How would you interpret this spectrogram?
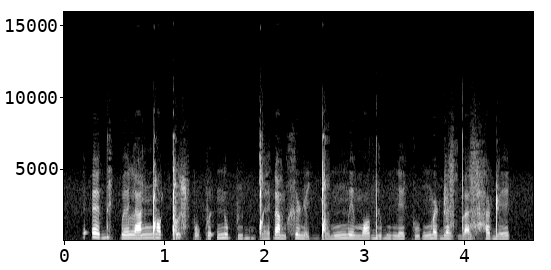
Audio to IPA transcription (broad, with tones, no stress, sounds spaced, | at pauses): ʔ ɛ˥˨ d̪ ḭ˥˨ k͡p ɘ˨˦ l a˨˦ ŋ͡ǃ ɔ˥˨ ǃ ṵ˥˨ s p o̰˨˦ p ɘ˨˦ ʔ n u˥˨ p i˨˦ b ɡ͡ǃ ɛ˨˦ ɗ a˥˨ m x ɘ˥˨ ɳ ḭ˨˦ ɡ͡ǃ o˨˦ m ŋ͡m e˥˨ m ɔ˨˦ d̪ ɨ˨˦ b n e˨˦ k ṵ˥˨ ŋ͡m ɐ˥˨ ɖ ɐ˥˨ z d̪ a̰˨˦ z h a˥˨ ɖ e˨˦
